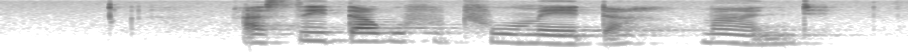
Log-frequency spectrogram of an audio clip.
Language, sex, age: Swati, female, 20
